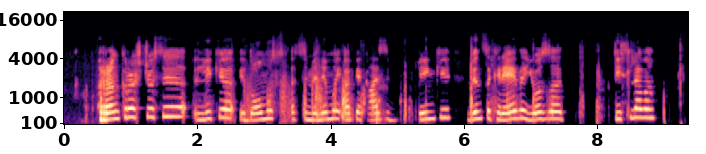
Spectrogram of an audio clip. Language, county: Lithuanian, Vilnius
